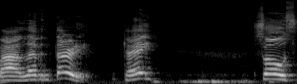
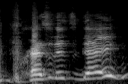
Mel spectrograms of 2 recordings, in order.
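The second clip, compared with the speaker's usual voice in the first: amused disbelief, slow and laughing; 7 semitones higher, 4 dB louder than usual. Real, not acted. Host scoffing at Presidents Day, laughing slowly. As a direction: laugh through it, drawn out and higher.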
